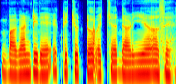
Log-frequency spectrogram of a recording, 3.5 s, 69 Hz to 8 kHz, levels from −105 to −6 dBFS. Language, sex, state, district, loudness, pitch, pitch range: Bengali, male, Assam, Hailakandi, -20 LUFS, 125 Hz, 120-125 Hz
